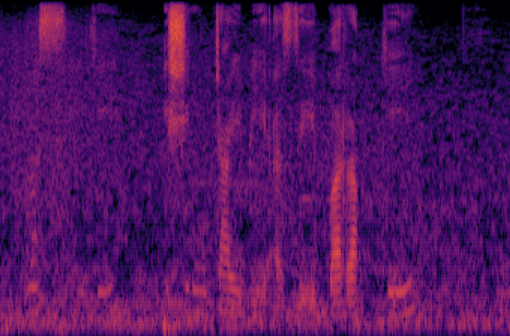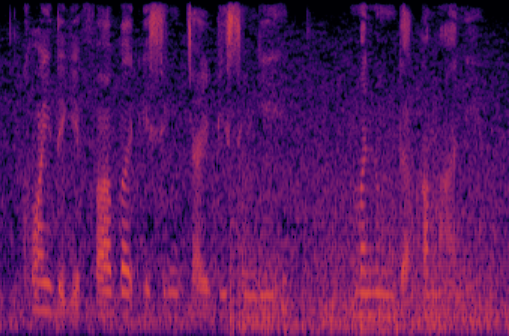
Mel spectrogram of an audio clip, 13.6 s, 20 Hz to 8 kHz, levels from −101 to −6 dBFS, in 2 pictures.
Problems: constant background noise, low volume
